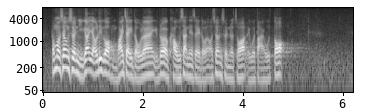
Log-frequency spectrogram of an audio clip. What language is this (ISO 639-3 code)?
yue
